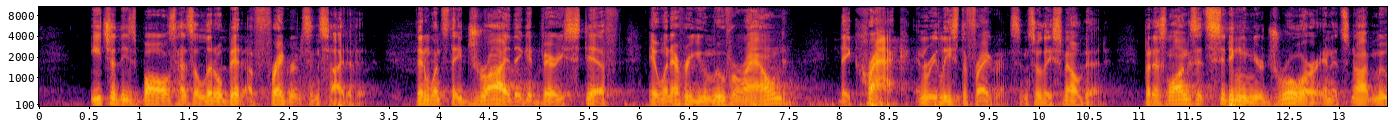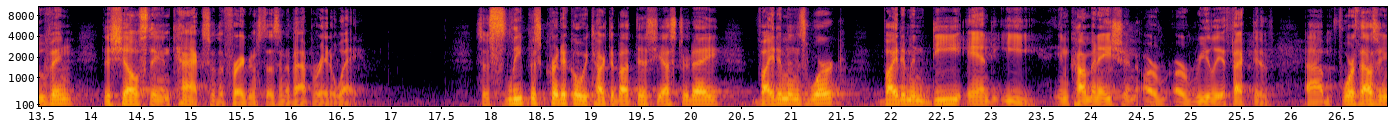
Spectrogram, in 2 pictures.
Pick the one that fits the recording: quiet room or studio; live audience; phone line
live audience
